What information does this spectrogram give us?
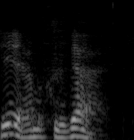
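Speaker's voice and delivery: relaxed, laid-back, unbothered cool-guy voice. Imitating the show's main character: imitating a laid-back vibing character. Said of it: "Just kinda vibing".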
